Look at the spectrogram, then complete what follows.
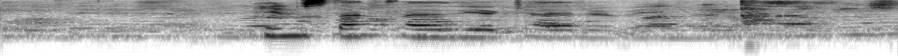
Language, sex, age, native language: Icelandic, female, 10, Icelandic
